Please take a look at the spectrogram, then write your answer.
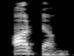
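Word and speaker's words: autumn: देखो यहाँ एग्जाम्पल दिए हैं, देखो कोलम, डैम, सोलम, ऑटम। तो इसमें आखिर में एन है लेकिन वो साइलेंट हो जाता है।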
